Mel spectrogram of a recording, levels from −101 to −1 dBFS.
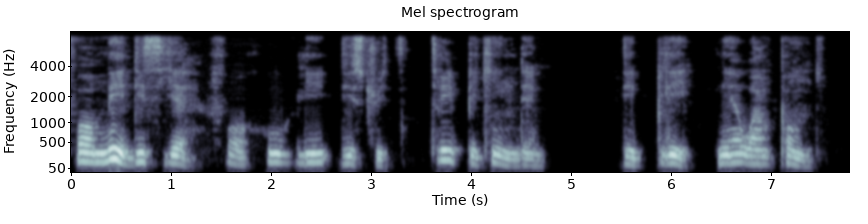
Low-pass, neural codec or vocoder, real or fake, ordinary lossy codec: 7.2 kHz; vocoder, 22.05 kHz, 80 mel bands, Vocos; fake; none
